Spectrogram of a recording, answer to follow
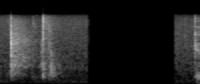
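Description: A few light clicks and rustles of multimeter test probes and leads being handled and set down, then the sound drops out completely for almost a second.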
